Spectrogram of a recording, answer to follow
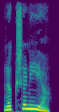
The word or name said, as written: ರಕ್ಷಣೀಯ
